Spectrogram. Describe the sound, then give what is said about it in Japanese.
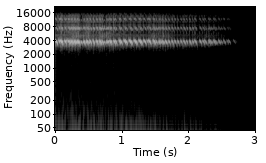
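Crickets chirping as an autumn sound in Japan: a rapid, high, pulsing trill that runs on steadily, grows fainter and then stops before the end, leaving silence. “There go the crickets. Yeah. I hear a lot of them.”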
